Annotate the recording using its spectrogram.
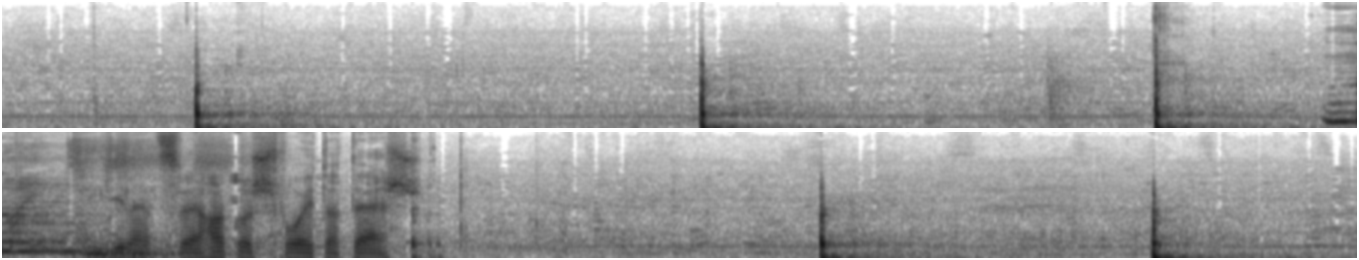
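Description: Darts thud into a dartboard one after another.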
